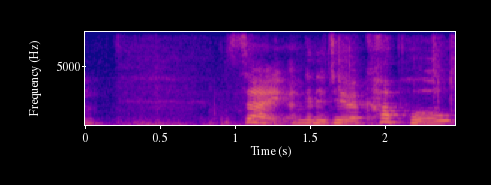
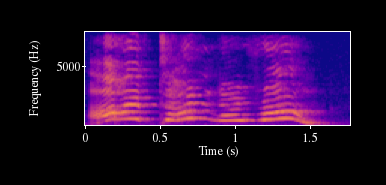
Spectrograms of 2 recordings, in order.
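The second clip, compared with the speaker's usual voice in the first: much higher, louder, slow desperate cry; crying plea; 13 semitones higher, 10 dB louder, slower than usual. A narrator's reading. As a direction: plead innocence through tears. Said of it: "She cried again".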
